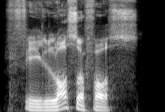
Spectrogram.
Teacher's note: it has the accent on the third syllable from the end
